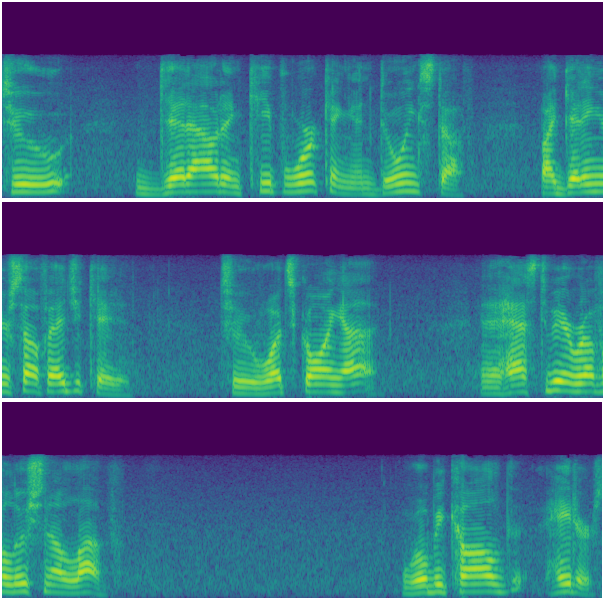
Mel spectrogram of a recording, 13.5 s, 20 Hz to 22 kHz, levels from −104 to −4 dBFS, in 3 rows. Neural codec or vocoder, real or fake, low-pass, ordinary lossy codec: none; real; 7.2 kHz; MP3, 64 kbps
